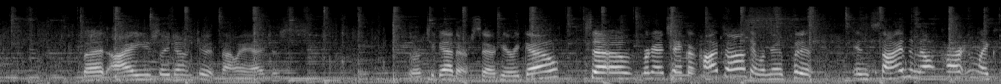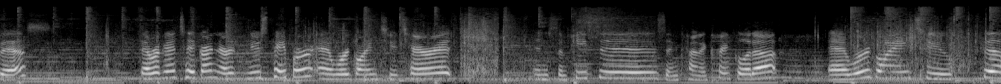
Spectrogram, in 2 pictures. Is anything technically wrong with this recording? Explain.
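Yes, the clip has two kinds of network dropout, both concealed by the receiver rather than left silent.

Bursts of packet loss occur at 0.37 to 0.49 s and 6.89 to 7.01 s. In each, about 100 ms of audio failed to arrive in time. The receiver covered the gap by extending the last sound and lowering it as the gap continued, producing either a held buzz or a fading hiss. Playback then resumes 100 ms further on, so that stretch of audio is missing.

Short concealed packet losses occur at 3.53 to 3.59 s, 6.05 to 6.09 s and 8.25 to 8.31 s. The receiver synthesised 40 ms, 20 ms and 40 ms of audio respectively to replace what never reached the decoder, continuing the preceding sound and crossfading back into the real signal. Each is heard as a brief smear or wobble, and a short sound falling in the gap can disappear.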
